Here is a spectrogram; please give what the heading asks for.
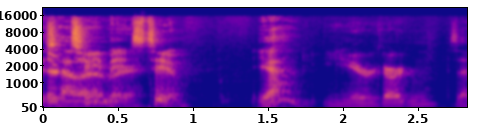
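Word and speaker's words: Djurgården: yeah, Yeargarden? Is that how you say it? Yeargarden.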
